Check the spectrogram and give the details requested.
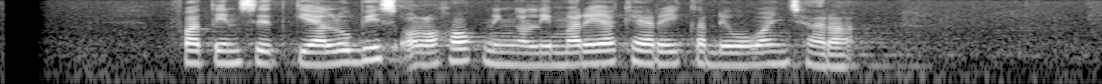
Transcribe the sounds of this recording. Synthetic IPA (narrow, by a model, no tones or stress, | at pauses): fat̪insit̪̚kialubisɔlɔɦɔk̚niŋalimaɾiakɛɾikərdiwawaɲt͡ʃaɾa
